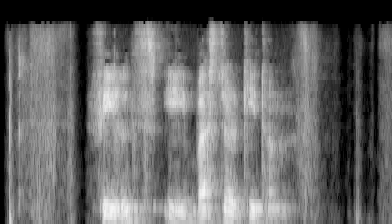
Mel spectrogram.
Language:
Spanish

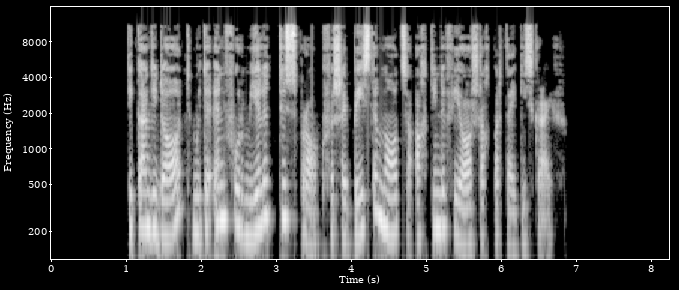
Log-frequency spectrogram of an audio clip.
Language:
Afrikaans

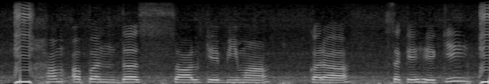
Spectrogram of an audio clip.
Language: Magahi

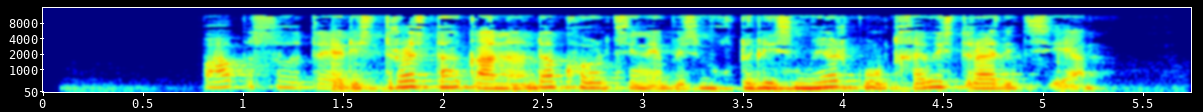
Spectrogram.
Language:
Georgian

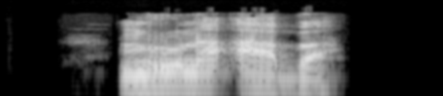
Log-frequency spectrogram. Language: Taita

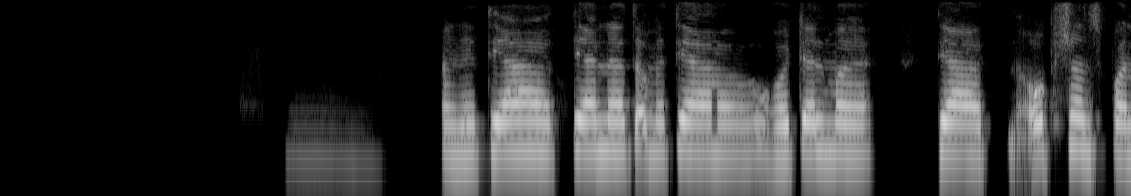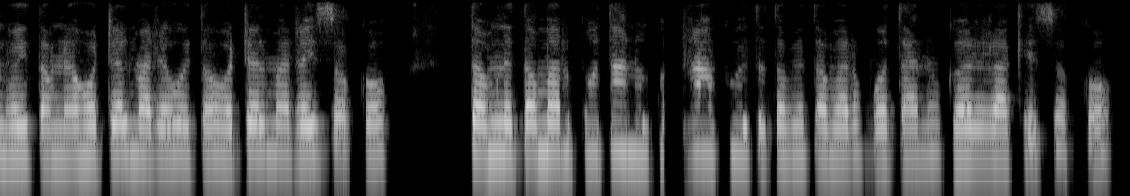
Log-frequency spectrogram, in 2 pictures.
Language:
Gujarati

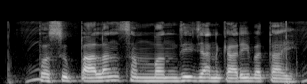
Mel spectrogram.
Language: Bhojpuri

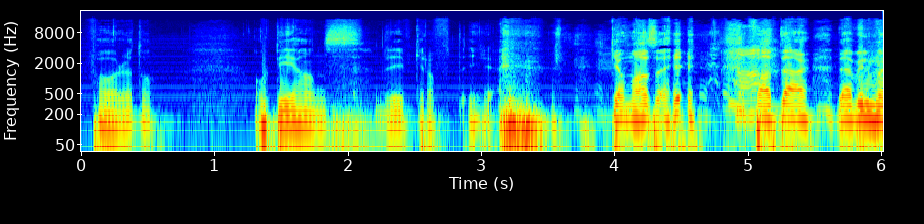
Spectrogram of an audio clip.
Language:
Swedish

